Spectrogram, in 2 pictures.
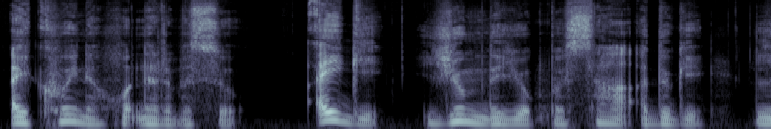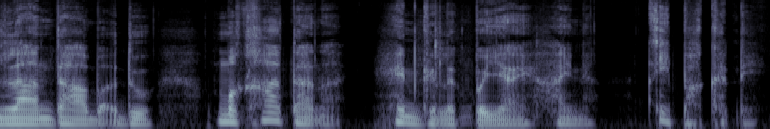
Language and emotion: Manipuri, fearful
